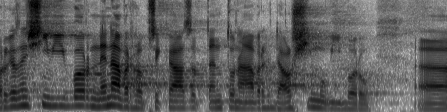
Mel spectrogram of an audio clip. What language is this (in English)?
Czech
